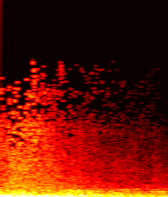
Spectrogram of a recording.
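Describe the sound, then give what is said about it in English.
Cartoon explosion in space: a loud, sustained roaring blast of dense noise that holds steady for its whole length with no sharp attack and no voices. “I brought us in space so when you explode, you won't hurt anybody.”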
